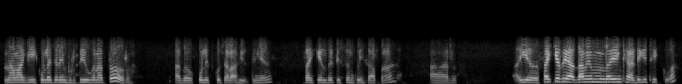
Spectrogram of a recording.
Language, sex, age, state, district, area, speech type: Santali, female, 18-30, West Bengal, Uttar Dinajpur, rural, conversation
